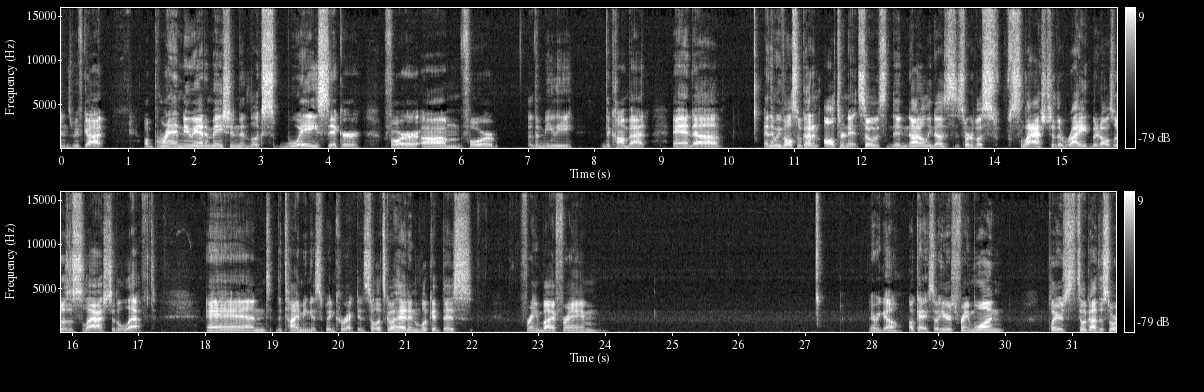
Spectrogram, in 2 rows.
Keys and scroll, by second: 22.5 Right, 22.6-29.1 typing, 30.9-31.6 typing.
